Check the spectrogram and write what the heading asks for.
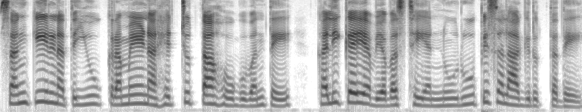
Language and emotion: Kannada, neutral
